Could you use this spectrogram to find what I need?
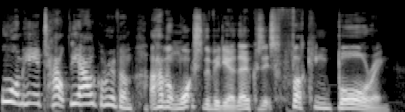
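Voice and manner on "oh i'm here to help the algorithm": high, fast, squeaky mock commenter voice. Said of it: "people in my comment section going".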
